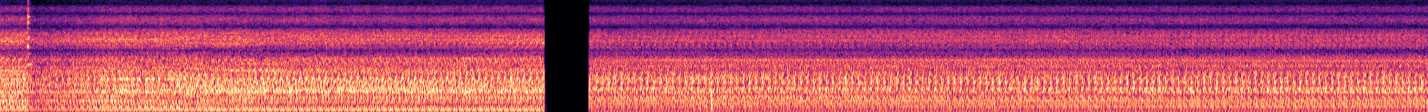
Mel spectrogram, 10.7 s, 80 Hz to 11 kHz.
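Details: VW Crafter 2.0 TDI van with code P2463 blocked DPF soot restriction, revs held with accelerator depressor while watching DPF pressure in live data: steady raised speed, even constant drone, no misfire or rattle; sounds healthy.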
